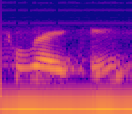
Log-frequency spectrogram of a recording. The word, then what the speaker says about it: Reiki: Yeah, it's pronounced Reiki.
